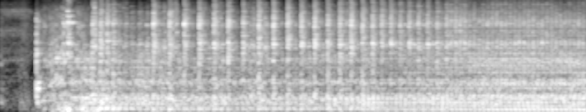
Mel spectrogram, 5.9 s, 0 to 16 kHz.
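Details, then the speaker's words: Suffolk Punch 14SK petrol cylinder mower. It runs fine on half choke, but off choke its speed surges and sags unevenly instead of holding steady; the hunting is put down to a carburettor issue needing a clean. "So as you can hear, it runs fine on half choke, but when you take it off of choke altogether, it's got that little tiny annoying hunt Put it back onto choke again, half choke, and it gets rid of a hunt. So we've got a carburetor issue."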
